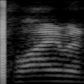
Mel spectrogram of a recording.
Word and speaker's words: Klieman: how quickly that higher was named and the cleamen is that how it's pronounced great question yeah crisp clean minute Klieman to beat k-state is a player and as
